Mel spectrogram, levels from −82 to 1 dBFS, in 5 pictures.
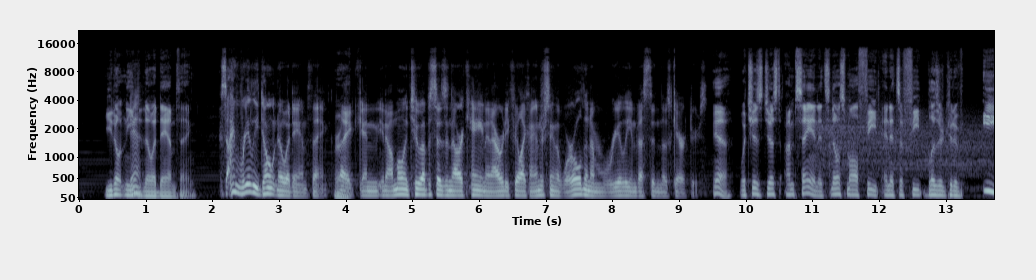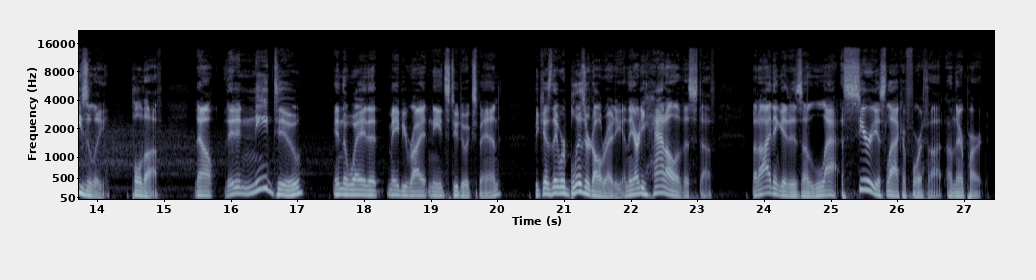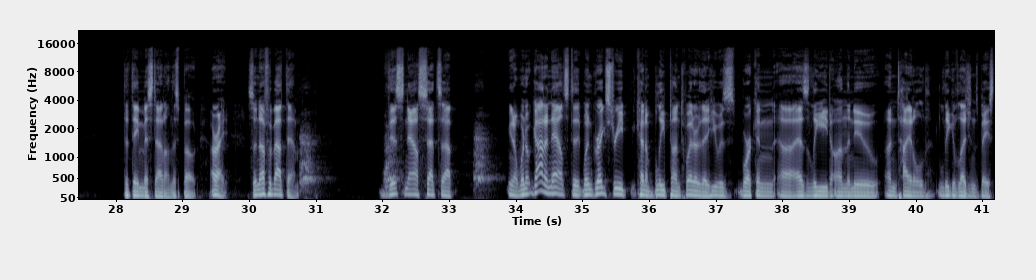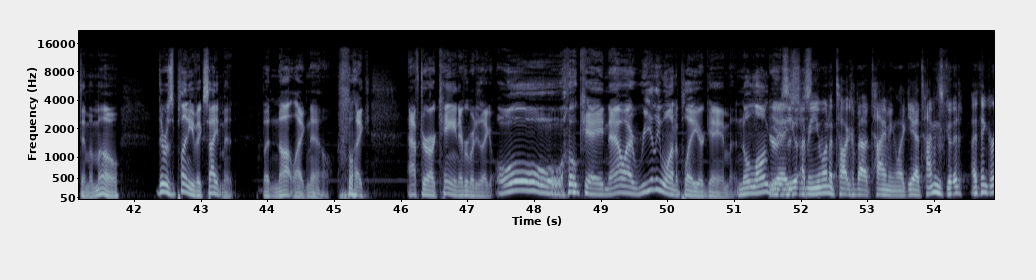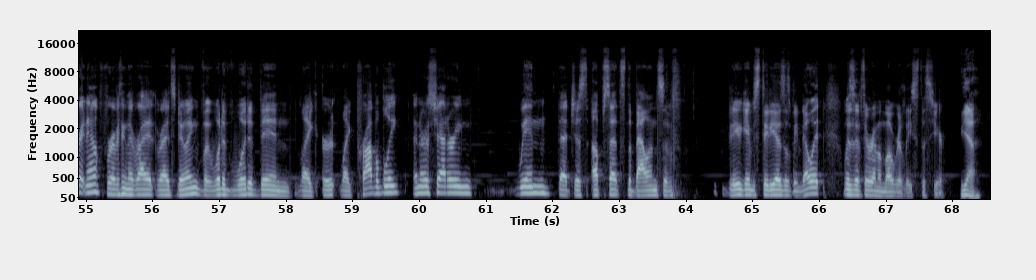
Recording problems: background music; faint; throughout; 30 dB below the speech
dog barking; faint; from 31 to 34 s; peak 15 dB below the speech

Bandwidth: 14.5 kHz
